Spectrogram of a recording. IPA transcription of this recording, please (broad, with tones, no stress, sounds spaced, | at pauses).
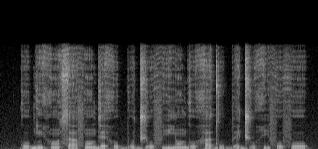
k o˧ ɡ ĩ˦ h ɔ̃˧ s a˨ f ɔ̃˧ ɡ ɛ˧ h o˨ b o˨ d͡ʒ o˨ f i˨˦ j ɔ̃˦ ɡ o˦ h a˦˨ d u˧ b ɛ˨ d͡ʒ o˨ h i˨˦ f o˧ f o˦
